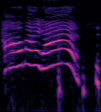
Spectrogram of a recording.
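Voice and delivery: very high, slow shocked gasp; mock gasp. Kid sees the footprint, high slow shocked gasp. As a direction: stretch it out in horror.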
